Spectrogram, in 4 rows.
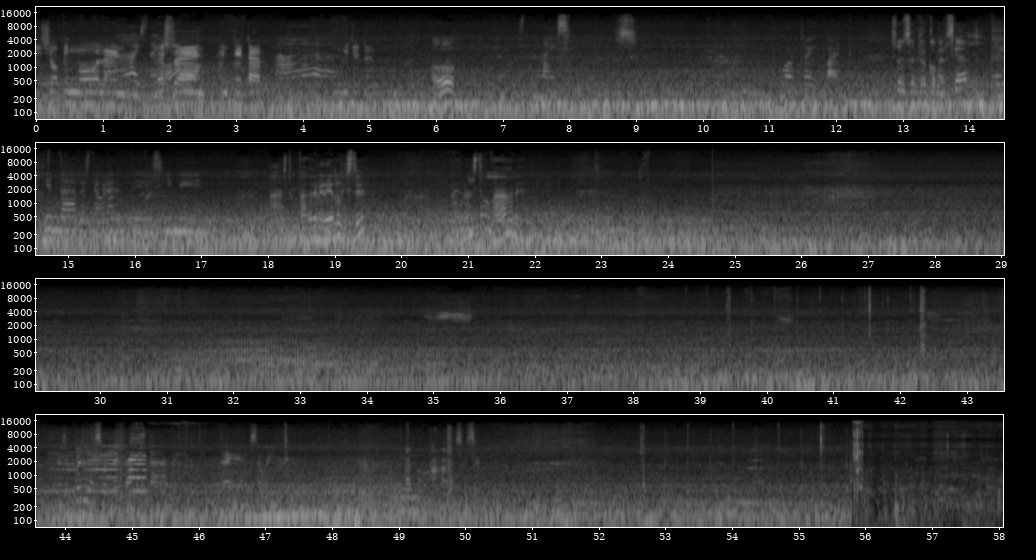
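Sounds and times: car engine and road rumble: 0:00.0 - 0:58.0
vehicle horn toots: 0:34.8 - 0:35.6, 0:43.7 - 0:45.3, 0:54.2 - 0:54.6.

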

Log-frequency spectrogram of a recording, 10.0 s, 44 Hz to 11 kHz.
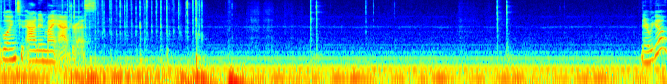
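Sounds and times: low steady hum: 0:00.0 - 0:10.0
computer mouse clicks: 0:04.6 - 0:04.9, 0:07.4 - 0:07.7.

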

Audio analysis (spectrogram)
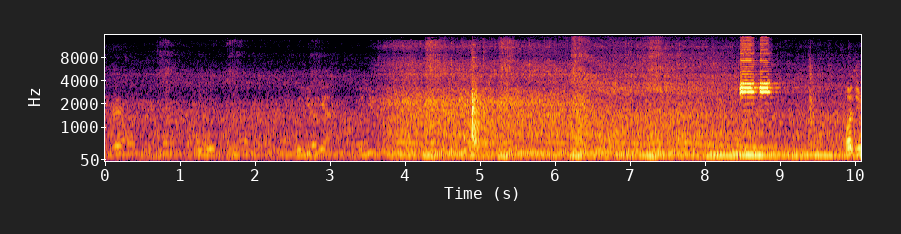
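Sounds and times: heavy machinery engine running: 0:03.5 - 0:10.0
short high-pitched horn toots: 0:08.5 - 0:09.1.

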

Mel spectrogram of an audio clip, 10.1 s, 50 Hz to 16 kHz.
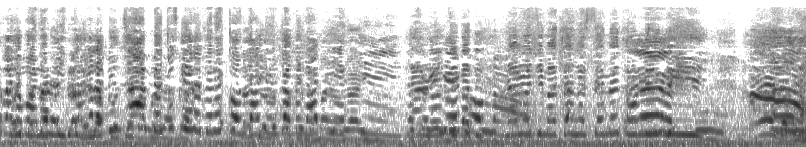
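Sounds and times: low steady vehicle rumble: 0:00.0 - 0:10.0
people's voices wavering: 0:00.0 - 0:10.0.

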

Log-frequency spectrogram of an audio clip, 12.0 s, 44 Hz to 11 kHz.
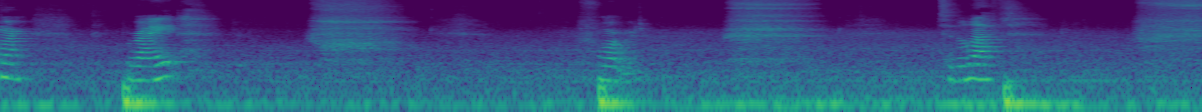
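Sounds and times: low steady hum: 0:00.0 - 0:12.0
woman exhaling forcefully: 0:07.2 - 0:08.3, 0:11.3 - 0:12.0.

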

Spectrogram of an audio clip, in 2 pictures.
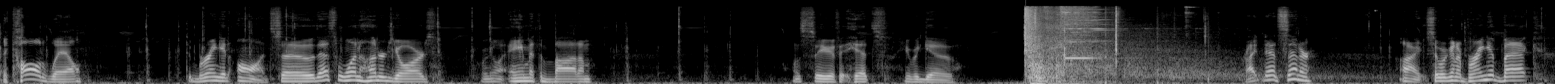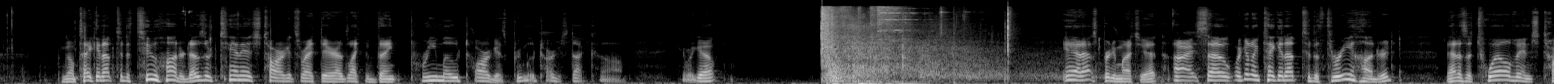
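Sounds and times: rifle shot: 0:10.2 - 0:13.6, 0:23.8 - 0:26.6
bullet ringing on steel target: 0:10.3 - 0:12.4, 0:23.8 - 0:25.4.

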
